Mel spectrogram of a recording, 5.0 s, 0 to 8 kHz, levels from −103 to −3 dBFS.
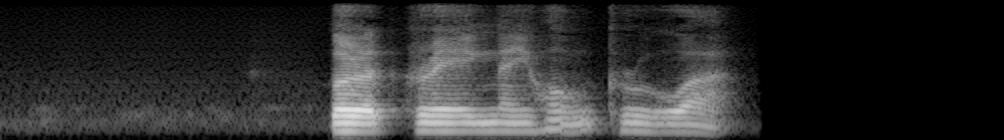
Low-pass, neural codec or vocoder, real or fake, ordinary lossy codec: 7.2 kHz; codec, 16 kHz, 0.5 kbps, FunCodec, trained on Chinese and English, 25 frames a second; fake; none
